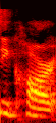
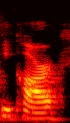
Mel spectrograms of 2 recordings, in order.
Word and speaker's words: IKAR: Uh it's EKAR. It's uh, it's pronounced Ecar.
